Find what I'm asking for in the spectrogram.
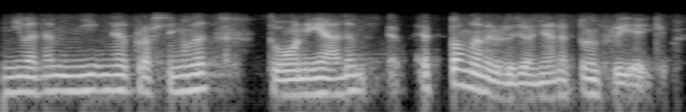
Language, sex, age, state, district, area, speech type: Malayalam, male, 18-30, Kerala, Idukki, rural, conversation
